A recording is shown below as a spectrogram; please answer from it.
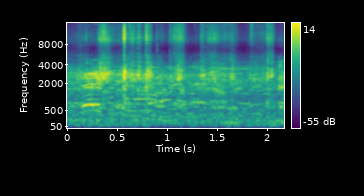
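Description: Several people's voices outdoors, short calls and chatter from players and onlookers around a kabaddi court. A few brief clicks come through as well.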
